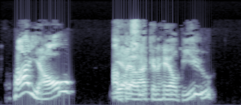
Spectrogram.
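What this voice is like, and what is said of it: Put-on Southern Mississippi accent. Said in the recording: “This lady's accent is the best”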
